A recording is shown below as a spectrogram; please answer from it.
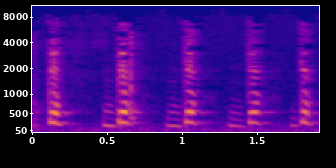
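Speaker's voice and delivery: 드 as short voiced taps. Shown as a demonstration. Teacher showing the ringing D, 드 short and voiced. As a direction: tap out each 드 with the voice on. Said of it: "여기 D도 울립니다".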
